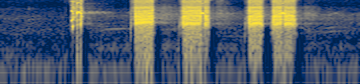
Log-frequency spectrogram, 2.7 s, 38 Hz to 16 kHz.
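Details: Harsh, rasping phrase of a black francolin (kala teetar) in Layyah district, dated 22 March 2024: a brief clipped opening note, then two long grating notes and a quick closing pair. Quiet surroundings, faint low rumble.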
